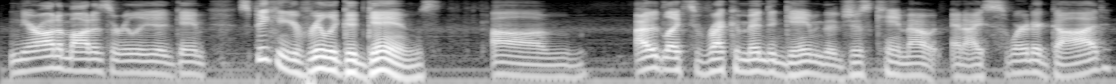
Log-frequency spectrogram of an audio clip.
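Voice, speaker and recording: Hosting a live tabletop game stream, a man chats casually with the players and mocks himself in jest. He speaks at normal speed in a low, sharp-toned, smooth voice.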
